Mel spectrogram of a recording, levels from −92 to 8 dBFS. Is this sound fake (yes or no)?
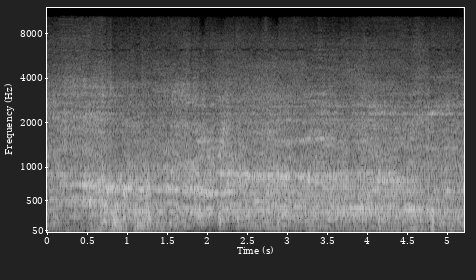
yes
